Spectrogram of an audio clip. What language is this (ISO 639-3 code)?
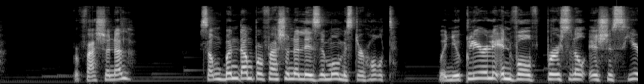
fil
